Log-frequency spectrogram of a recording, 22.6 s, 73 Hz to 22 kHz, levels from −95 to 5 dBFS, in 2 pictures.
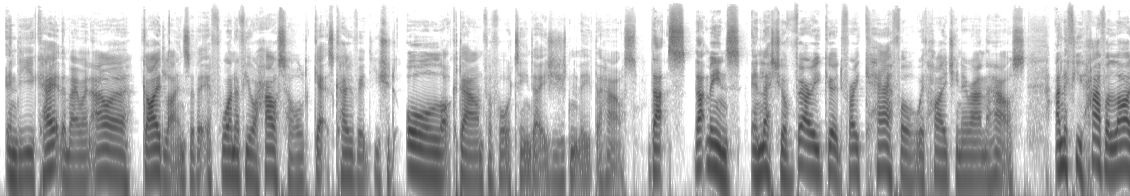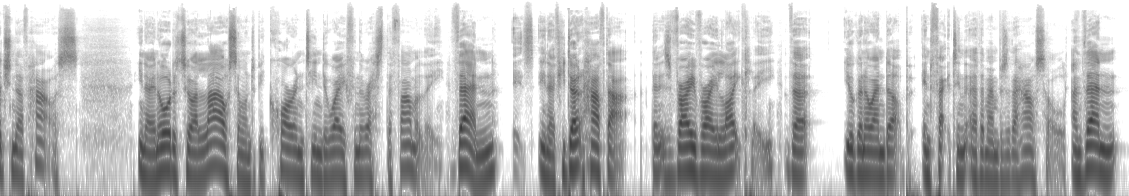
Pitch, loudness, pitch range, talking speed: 135 Hz, -29 LUFS, 125-150 Hz, 260 wpm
